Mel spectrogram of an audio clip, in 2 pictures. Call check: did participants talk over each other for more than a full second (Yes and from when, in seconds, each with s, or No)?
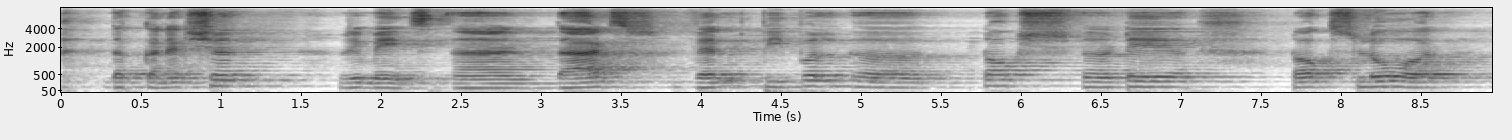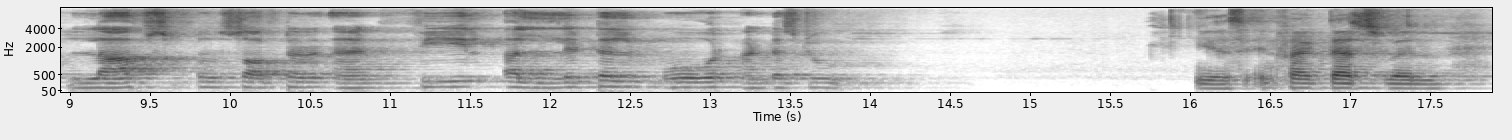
No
